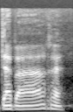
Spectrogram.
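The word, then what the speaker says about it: דָּבָר: vraie parole, en hébreu, le verbe se dit « dabar », Dalet Betresh, trois lettres consonnes qui écrivent le nom, mais si on le prononce autrement, si on le prononce Deber, ça donne la peste destructrice.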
